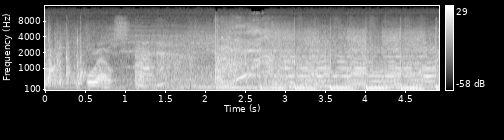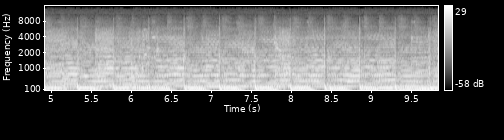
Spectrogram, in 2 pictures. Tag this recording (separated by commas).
Speech, Music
